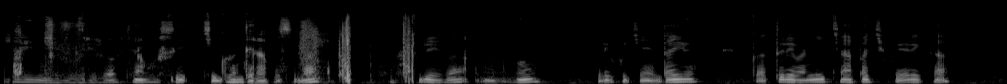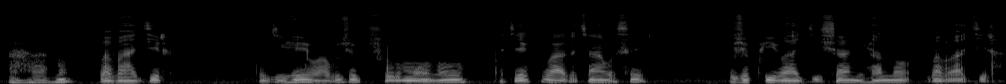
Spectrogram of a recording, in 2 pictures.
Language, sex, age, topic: Kinyarwanda, female, 18-24, government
